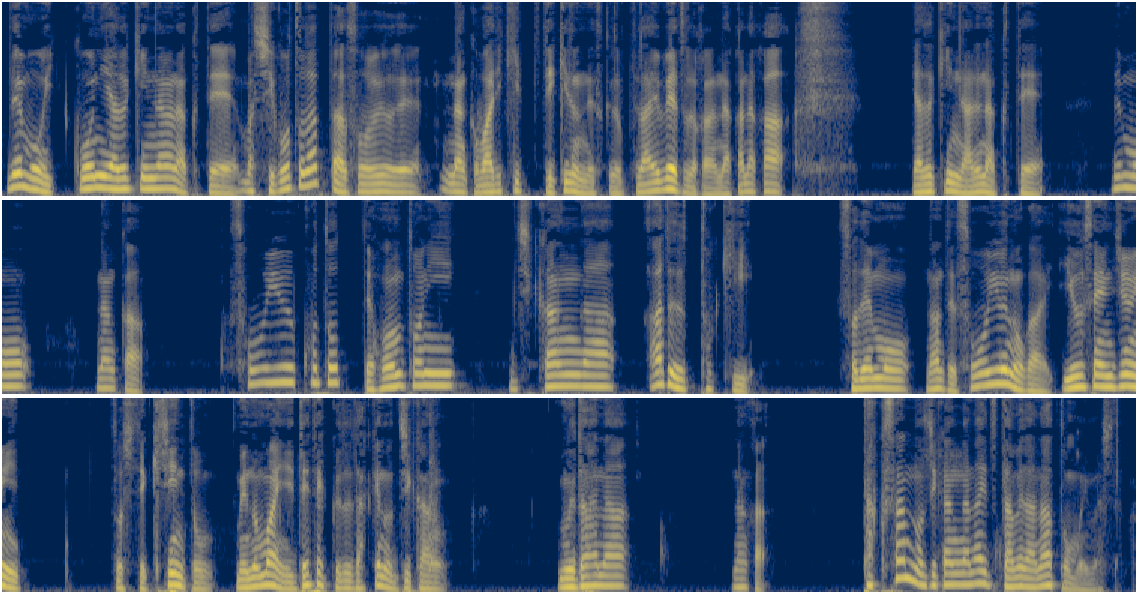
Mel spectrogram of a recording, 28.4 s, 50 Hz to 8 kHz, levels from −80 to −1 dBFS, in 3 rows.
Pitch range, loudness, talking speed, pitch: 105-165 Hz, -20 LUFS, 315 characters per minute, 130 Hz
